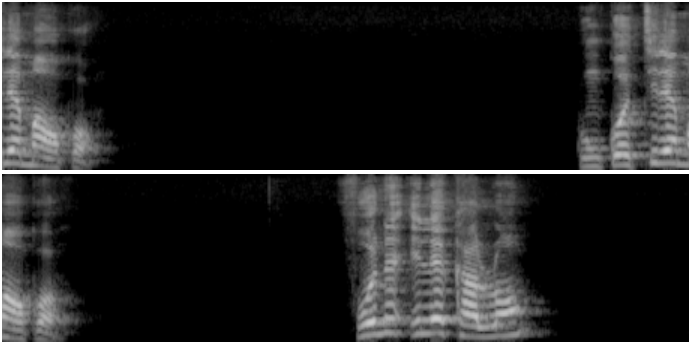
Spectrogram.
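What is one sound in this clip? An elderly man speaks slowly and calmly into a close microphone, in short phrases with long pauses.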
